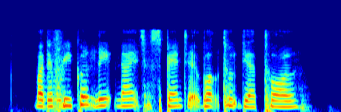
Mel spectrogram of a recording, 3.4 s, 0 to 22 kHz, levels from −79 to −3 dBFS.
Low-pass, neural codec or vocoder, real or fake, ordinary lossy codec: 7.2 kHz; codec, 16 kHz, 1.1 kbps, Voila-Tokenizer; fake; none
